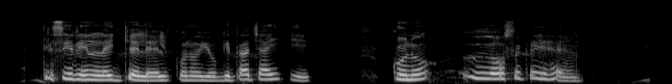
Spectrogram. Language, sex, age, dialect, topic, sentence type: Maithili, male, 18-24, Southern/Standard, banking, question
